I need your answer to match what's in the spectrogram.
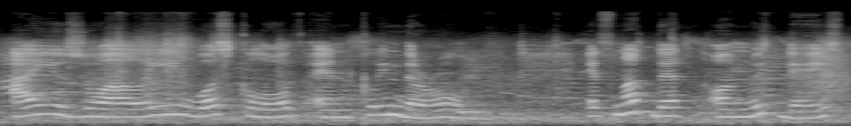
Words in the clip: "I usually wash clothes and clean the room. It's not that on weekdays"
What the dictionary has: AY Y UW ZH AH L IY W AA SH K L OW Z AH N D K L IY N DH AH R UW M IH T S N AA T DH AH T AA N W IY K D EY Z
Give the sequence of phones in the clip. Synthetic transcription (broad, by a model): AY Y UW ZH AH L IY W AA S K L OW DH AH N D K L IY N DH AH R UW M IH T S N AA T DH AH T AA N W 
